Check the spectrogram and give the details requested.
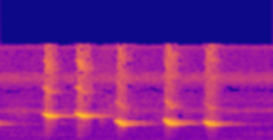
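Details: Oriental magpie-robin, kacer song used to train caged birds: five clear, loud whistled notes, each dropping slightly in pitch, spaced about every half second over a quiet background.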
